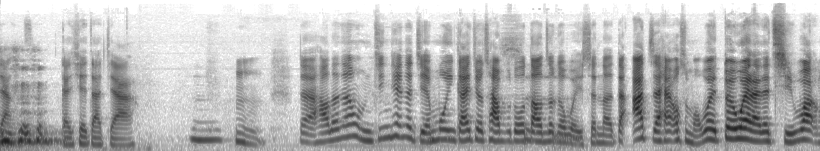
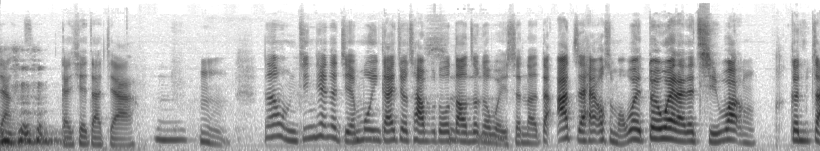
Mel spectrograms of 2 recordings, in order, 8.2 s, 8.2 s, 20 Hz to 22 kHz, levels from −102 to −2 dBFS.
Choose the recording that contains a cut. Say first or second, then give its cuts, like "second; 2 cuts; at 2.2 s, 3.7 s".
second; 2 cuts; at 1.5 s, 2.7 s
